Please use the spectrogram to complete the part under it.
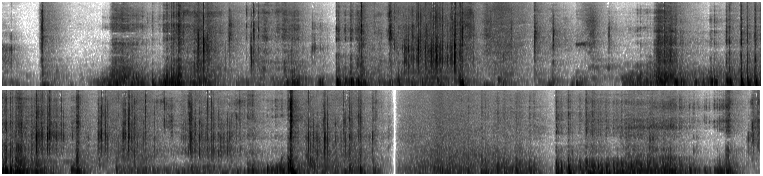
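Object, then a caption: Bar of soap scraped with a blade. A solid green bar of dry soap, held in hand, is scraped with a utility blade, with shavings in the background. The result is a long series of dry, crunchy scraping and crumbling strokes with bright, crackly edges, separated by brief pauses.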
